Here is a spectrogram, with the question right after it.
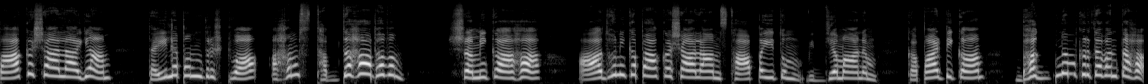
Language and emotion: Sanskrit, surprised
